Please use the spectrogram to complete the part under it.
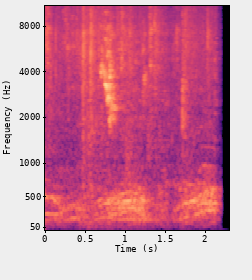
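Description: Pigeons coo softly and close by in low, rolling, throaty calls that swell and fade over a couple of seconds, with no voices.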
